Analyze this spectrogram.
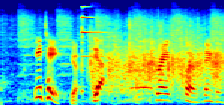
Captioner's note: bell dings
